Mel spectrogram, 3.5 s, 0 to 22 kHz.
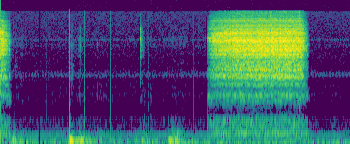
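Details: Barn owl nestling on an Israeli nest cam in 2022 while gulping down a gigantic rat; soft knocks and rustles first, then a single rasping hiss lasting about one second.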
